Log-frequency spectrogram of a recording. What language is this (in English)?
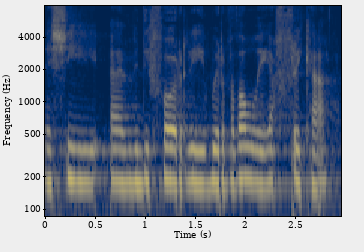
Welsh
